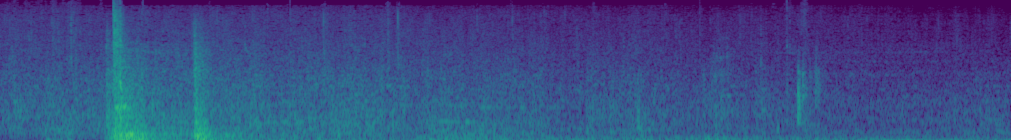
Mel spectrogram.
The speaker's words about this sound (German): Zehnter Mai, regnet immer noch.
